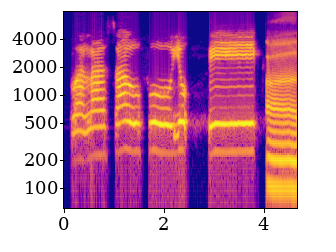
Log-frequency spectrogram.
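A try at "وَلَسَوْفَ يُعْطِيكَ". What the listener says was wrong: Salah tanda melulu. Jangan wala saufu, wala saufa. Ulang.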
